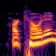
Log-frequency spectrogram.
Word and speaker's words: Harkonnen: See, now I'm thinking of Harkonnen because I watched Jeremy John's review, and that's how he has always pronounced it. But I know it as Harkonnen because that's how they pronounce it in the audiobook version.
